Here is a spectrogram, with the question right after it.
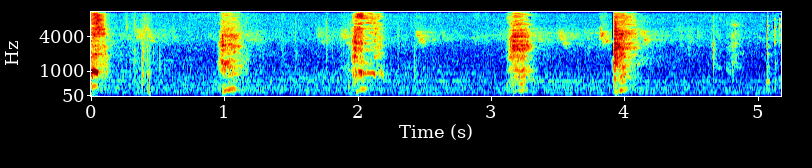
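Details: A dog coughs and gags as though something is stuck. It gives five rough, explosive hacks spaced roughly a second apart in a quiet room. Soft chirping birds are heard faintly behind.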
